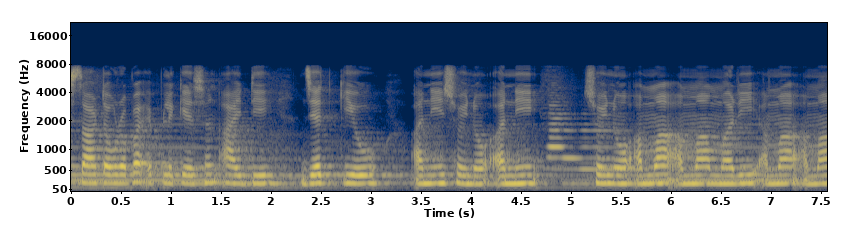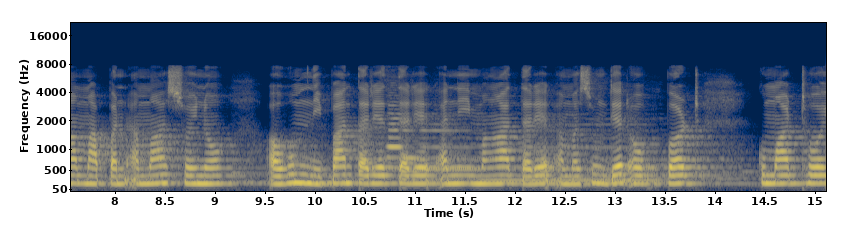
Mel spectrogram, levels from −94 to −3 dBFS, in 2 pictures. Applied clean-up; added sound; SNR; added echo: none; Wind instrument, woodwind instrument; 16 dB; none.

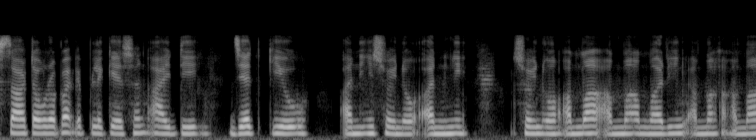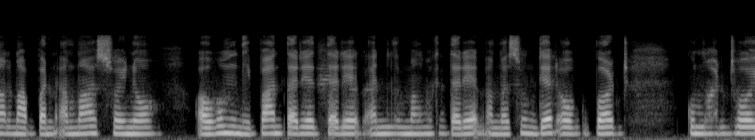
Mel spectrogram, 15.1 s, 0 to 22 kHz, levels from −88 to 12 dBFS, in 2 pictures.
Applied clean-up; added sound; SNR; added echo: neural diffusion model UNIVERSE++.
